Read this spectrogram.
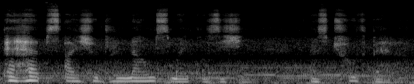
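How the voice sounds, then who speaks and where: In an unhurried, low voice, a woman plays a proud, commanding, devout kraken priestess in a video game. Her delivery is solemn and declamatory with a troubled mood, and music plays behind her.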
